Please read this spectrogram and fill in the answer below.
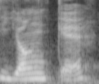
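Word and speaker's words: Yunque: No, it's pronounced Yonque.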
